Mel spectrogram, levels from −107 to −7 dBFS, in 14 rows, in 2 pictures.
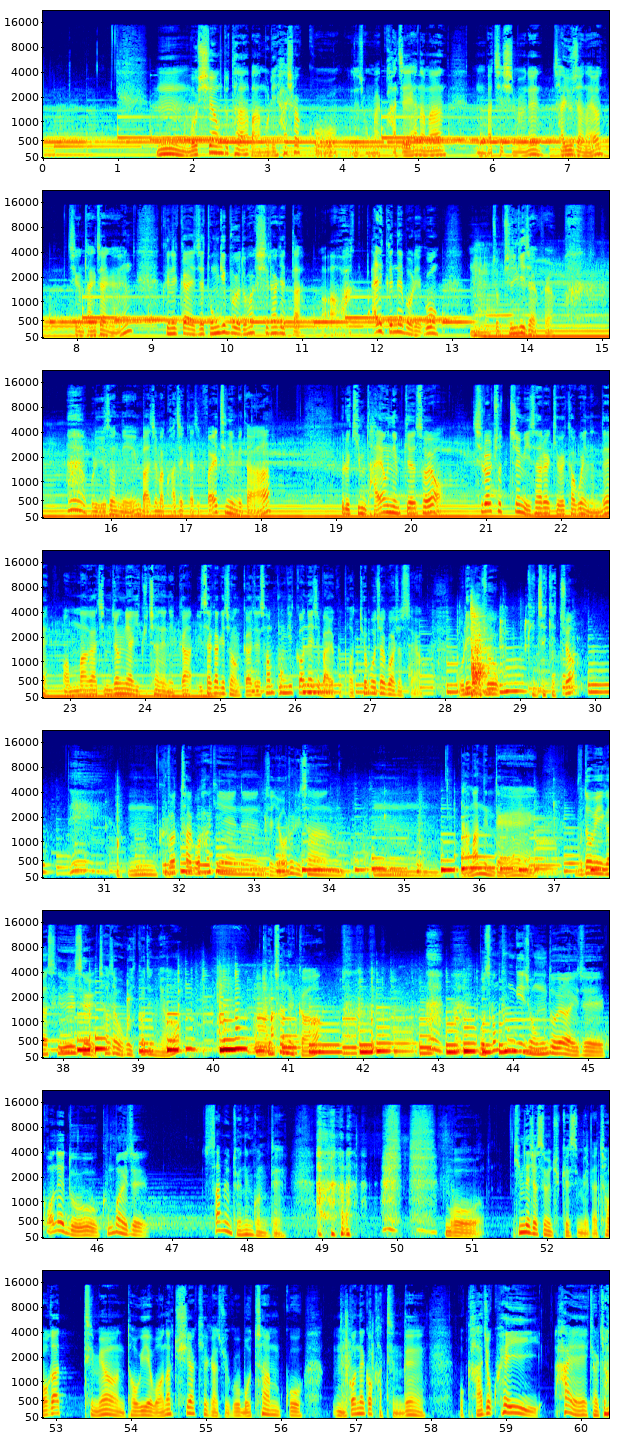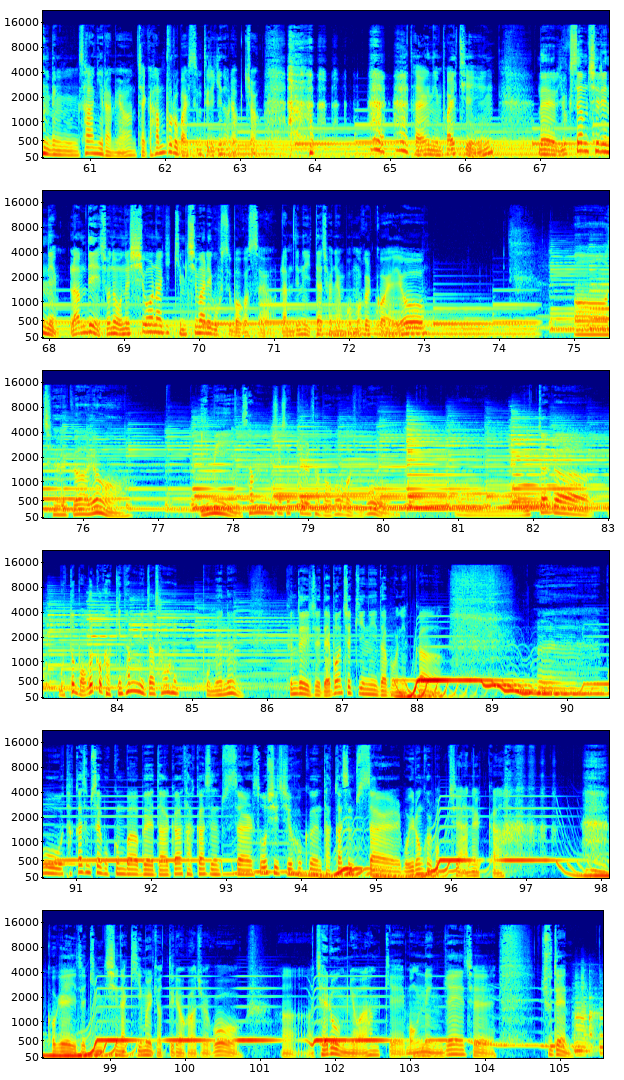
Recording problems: background music; very loud; throughout; 3 dB above the speech

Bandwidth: 14.5 kHz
